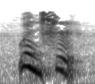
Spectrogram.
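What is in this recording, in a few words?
"问世", Mandarin Chinese; hsk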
